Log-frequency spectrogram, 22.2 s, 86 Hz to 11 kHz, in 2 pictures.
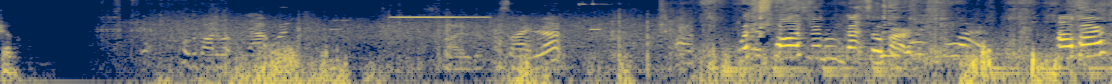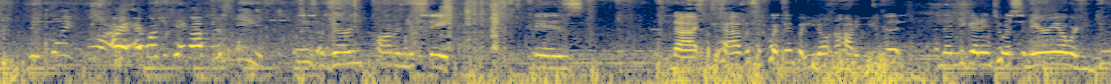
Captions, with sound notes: back outside for some field instruction. Yep, pull the bottom up on that one. [beeping] Slide it up. Slide it up. Ouch. What's the smallest number we got so far? 2.4. How far? 2.4. All right, everyone, take off your skis. It is a very common mistake is that you have this equipment,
